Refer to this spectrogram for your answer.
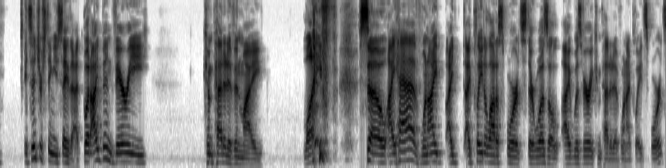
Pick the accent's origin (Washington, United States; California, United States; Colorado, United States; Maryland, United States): Maryland, United States; Baltimore; I'm from a pretty large family. I have six brothers and sisters. I grew up in Baltimore, which, you know, it's my favorite place on earth.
